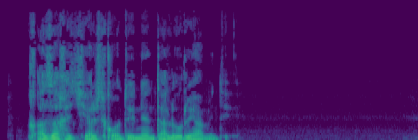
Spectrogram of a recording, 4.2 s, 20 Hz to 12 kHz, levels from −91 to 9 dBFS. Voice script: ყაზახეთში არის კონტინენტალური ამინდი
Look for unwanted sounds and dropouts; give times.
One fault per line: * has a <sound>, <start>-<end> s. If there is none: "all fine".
all fine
